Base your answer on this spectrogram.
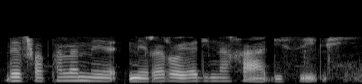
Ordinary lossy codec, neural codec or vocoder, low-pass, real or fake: MP3, 24 kbps; none; 3.6 kHz; real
